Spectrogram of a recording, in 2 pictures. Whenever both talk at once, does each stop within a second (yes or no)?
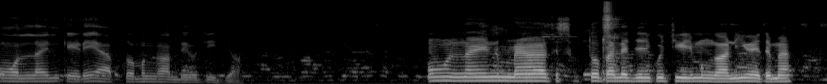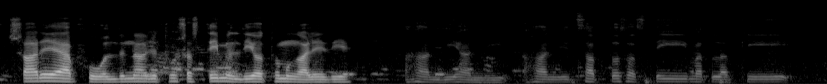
yes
